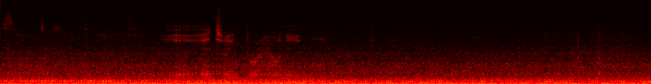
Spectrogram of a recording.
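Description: Steady low rumble of a car driving on a paved road, heard from inside the cabin: engine and tyre noise.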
